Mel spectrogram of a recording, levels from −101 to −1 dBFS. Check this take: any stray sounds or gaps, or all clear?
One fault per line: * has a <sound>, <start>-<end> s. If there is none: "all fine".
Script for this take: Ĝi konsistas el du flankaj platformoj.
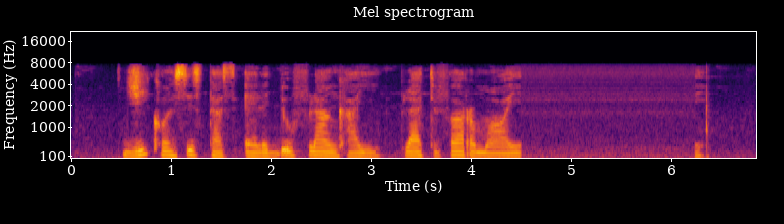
all fine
